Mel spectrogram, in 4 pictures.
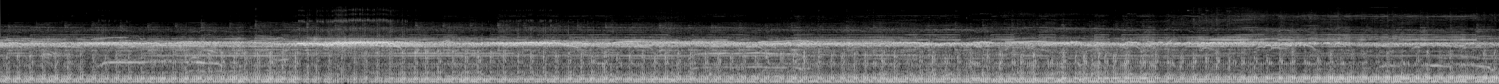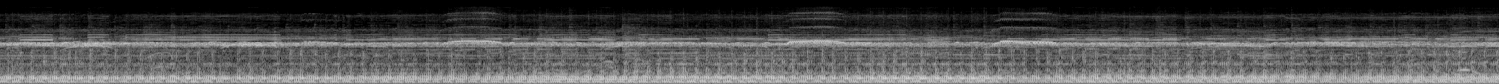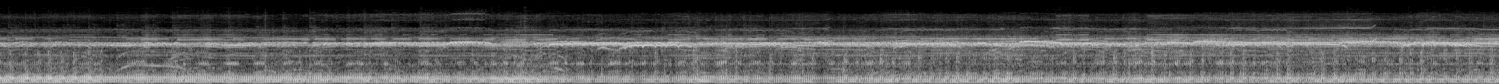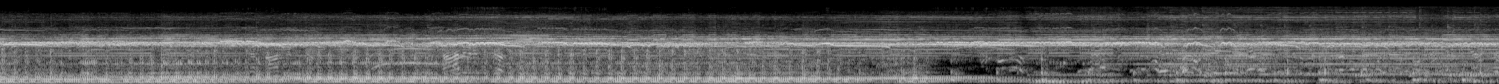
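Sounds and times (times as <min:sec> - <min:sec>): low buzzing drone: 0:00.0 - 0:56.0
crowd blowing whistles: 0:00.0 - 0:59.9.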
